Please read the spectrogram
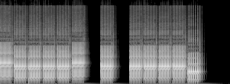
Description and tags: Some selfmade synth acid loops from the AN1-X Synthesizer of Yamaha. I used FM synthese for the creation of the loops.
acid, sequence, yamaha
